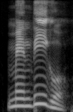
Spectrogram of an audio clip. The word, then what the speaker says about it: mendigo: Hermano, ese es palabra llana. No es aguda ni es esdrújula. La fuerza de pronunciación está en la penúltima sílaba y termina en vocal, por lo tanto no se acentúa.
